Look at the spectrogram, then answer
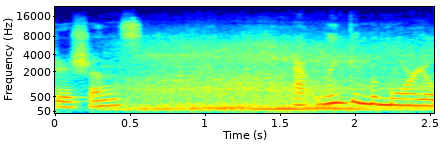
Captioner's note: car driving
